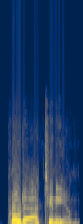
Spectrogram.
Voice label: "Protactinium", American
